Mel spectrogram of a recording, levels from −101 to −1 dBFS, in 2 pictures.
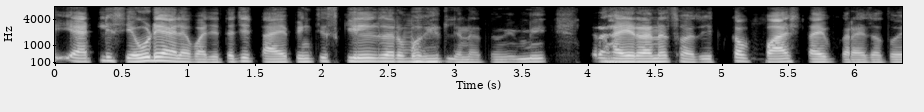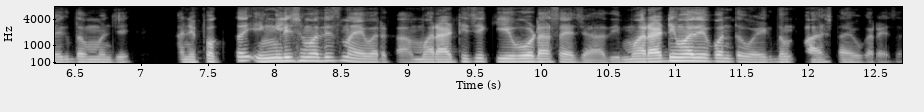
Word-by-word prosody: At least 165 +2 -1
एवढे 185 +5 +6
यायला 165 -5 +5
पाहिजे. 130 -1 -3
त्याची 155 +4 -2
टायपिंगची 150 +4 -2
स्किल 170 -1 +1
जर 160 -1 +2
बघितले 145 -2 0
ना 125 0 -5
तुम्ही, 130 +2 -11
मी 145 +3 -3
तर 165 - -10
हैराणच 150 0 +5
व्हायचो. 140 -2 -4
इतका 145 +5 -3 0.2
फास्ट 145 +1 +3
टाइप 135 -1 +1
करायचा 120 -1 -4
तो 130 - -5
एकदम. 130 +1 -4
म्हणजे 125 0 -7 0.4
आणि 130 +1 -3
फक्त 150 +6 -3
इंग्लिशमध्येच 190 +1 +1
नाही 165 -7 0
बरं 140 -2 -4
का, - - -10
मराठीचे 130 +4 -1
कीबोर्ड 150 0 +2
असायच्या 125 -6 -3
आधी. 120 +2 -10
मराठीमध्ये 175 +5 +6
पण 165 -2 -2
तो 140 -4 -3
एकदम 130 +2 -6
फास्ट 125 +2 -5
टाइप 115 -1 -8
करायचा. 115 +4 -17
145 Hz, 185 wpm, -23 LUFS, 130-160 Hz, 0.4 s, एवढे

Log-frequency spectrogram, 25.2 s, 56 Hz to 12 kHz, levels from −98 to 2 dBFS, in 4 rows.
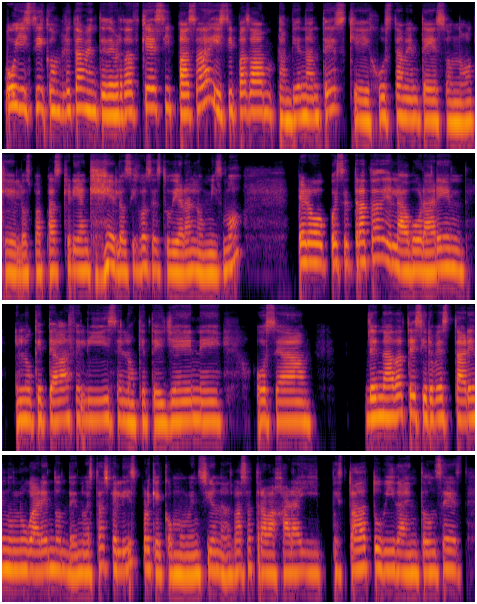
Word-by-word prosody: Uy, 270 -1 +4
y 240 - +2
sí, 240 +3 0
completamente, 230 -1 +2
de 195 0 +5
verdad 205 +2 +2
que 255 +3 +3
sí 245 +1 -2
pasa, 240 +8 +3
y 225 -9 +3
sí 220 +4 -2
pasaba 215 0 +2
también 175 +1 +1
antes, 210 +8 -1
que 160 -1 0
justamente 170 -1 -1
eso, 155 -1 -1
¿no? 155 +1 +2
Que 160 -1 -1
los 150 0 -3
papás 160 +2 -3
querían 170 0 -2
que 160 +6 +3
los 160 -2 -2
hijos 180 +1 -3
estudiaran 160 0 0
lo 160 -2 +1
mismo, 165 - -2 0.7
pero, 220 -1 +3
pues 215 -1 -1
se 215 - -4
trata 230 +5 +1
de 245 -5 0
laborar 165 -2 +2
en, 180 -3 0 0.3
en 175 +1 0
lo 175 -2 -1
que 180 +2 -2
te 175 +1 -3
haga 175 +2 +1
feliz, 175 -1 -4
en 175 -1 -3
lo 160 -1 +1
que 160 +1 -5
te 160 0 0
llene. 170 +1 -1 0.4
O 175 0 -1
sea, 170 0 0 0.7
de 190 +1 +4
nada 200 +2 +3
te 210 -1 +2
sirve 185 0 +1
estar 180 -1 +1
en 190 0 +3
un 180 0 0
lugar 180 -2 0
en 180 +2 -1
donde 170 -4 -3
no 165 0 -1
estás 195 +6 -1
feliz, 185 +5 -3
porque, 190 -5 -2
como 155 -1 0
mencionas, 160 +1 -1
vas 170 +1 -4
a 190 - -6
trabajar 165 -1 -2
ahí, 165 -1 -5
pues, 160 -2 -8
toda 195 +3 -1
tu 195 0 0
vida, 175 -1 -2
entonces, 170 +2 -2
175 Hz, 175 wpm, -29 LUFS, 165-195 Hz, 0.7 s, de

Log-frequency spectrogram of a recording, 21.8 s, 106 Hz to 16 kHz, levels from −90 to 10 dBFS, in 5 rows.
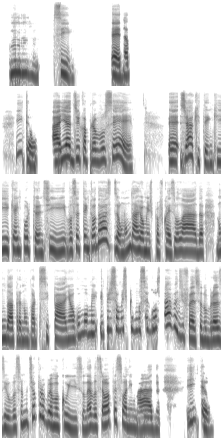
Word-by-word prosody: Uhum. 230 -4 0 0.3
Sim. 205 -8 -2 0.7
É, 200 -3 +7
na 195 +1 +2 2.1
Então. 250 - -2 0.3
Aí 225 +7 +8
a 300 - +9
dica 255 0 0
pra 230 +1 0
você 240 +5 -2
é. 200 - +1 0.7
Eh, 225 -1 +3
já 290 +9 +3
que 235 -6 -7
tem 205 -2 -4
que 225 - -7 0.2
ir - - -5
que 220 - -6
é 220 - +1
importante 215 -1 -3
ir 205 -1 -2
você 210 +4 -4
tem 245 +2 -2
toda 260 +7 -1
a - - +5
razão. 235 - -2
Não 205 +6 -2
dá 250 -4 +3
realmente 205 -3 0
pra 195 - -6
ficar 190 +2 -3
isolada, 200 0 +2 0.2
não 205 0 -2
dá 190 -2 +5
pra 190 -1 -4
não 185 -1 -5
participar 190 +2 -1
em 200 - -4
algum 210 +5 -3
momento 290 +2 -2
e 270 - -7
principalmente, 365 0 -4
porque 360 -3 -5
você 350 +2 -5
gostava 410 +4 +3
de 240 -6 -7
festa 210 -1 +1
no 190 -1 -3
Brasil. 195 0 +2
Você 195 +6 -5
não 265 +2 -2
tinha 360 +9 -3
problema 255 - 0
com 220 - -3
isso, 180 -2 -4
né. 200 +3 +1
Você 210 0 -4
é - - +5
uma 250 +3 +5
pessoa 280 -3 -2
animada. 185 -3 0 0.5
Então. 275 - -1
215 Hz, 170 wpm, -24 LUFS, 195-260 Hz, 2.1 s, a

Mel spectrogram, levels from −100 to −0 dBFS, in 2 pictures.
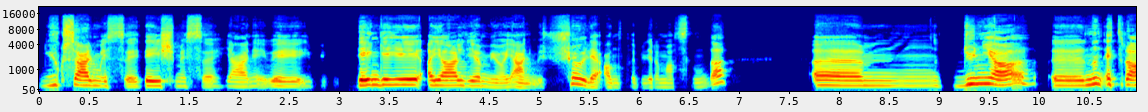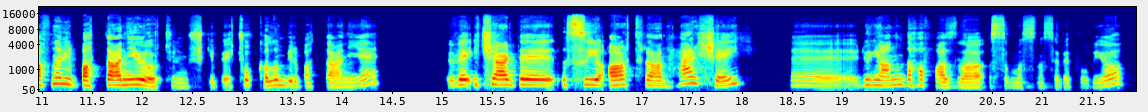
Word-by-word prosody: yükselmesi, 200 - -1
değişmesi, 180 - -2
yani, 170 0 -8
eee, 90 - -7 0.5
dengeyi 230 +1 +7
ayarlayamıyor. 195 -6 0
Yani 145 -2 -3
b - - -18
şöyle 225 - -2
anlatabilirim 155 0 -14
aslında. 155 - -6 0.9
Imm, 200 -2 0 0.3
Dünya, 255 0 +4 0.2
ııı 205 +1 -1
nın 260 +1 +2
etrafına 235 +1 +1
bir 245 -4 -5
battaniye 220 +2 +4
örtülmüş 160 -3 -5
gibi. 475 0 -14
Çok 435 - -8
kalın 210 +4 -5
bir 185 -3 -9
battaniye 170 - -9 0.7
ve 225 +3 +2
içeride 260 - +3
ısıyı 225 -1 0
arttıran 210 -2 +1
her 260 - -2
şey, 245 +1 -4 0.5
ııı, 200 - -12 0.3
Dünya'nın 220 +1 -4
daha 225 0 -5
fazla 165 -6 -6
ısınmasına - - -15
sebep - - -22
oluyor, - - -9
205 Hz, 100 wpm, -23 LUFS, 170-230 Hz, 0.9 s, dengeyi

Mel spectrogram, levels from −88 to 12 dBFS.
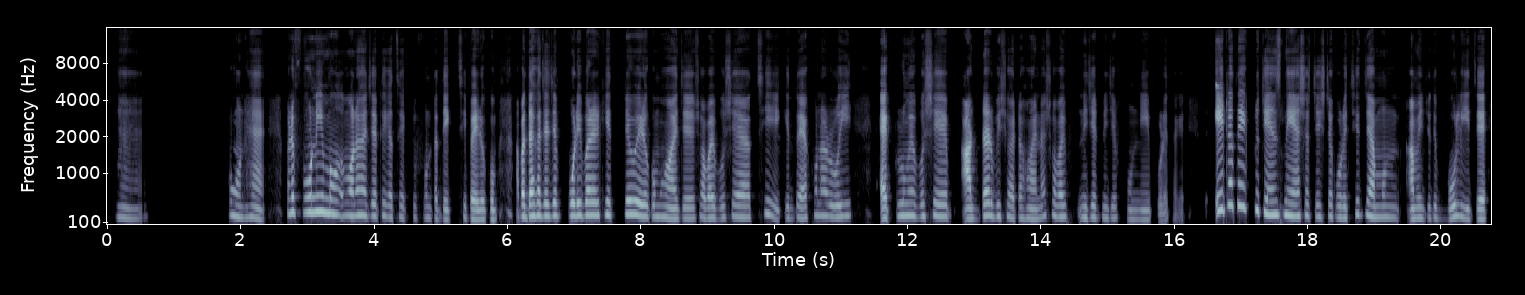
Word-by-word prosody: হ্যাঁ, 190 -2 -9
হ্যাঁ। 175 +3 -17 1.3
phone 210 -4 -3
হ্যাঁ, 180 -4 -1 0.3
মানে 275 +2 +3
phone 285 +1 +4
ই - - +7
ম - - +5 0.3
মনে 225 +1 +4
হয় 225 -1 +1
যে - - +1
ঠিক 220 -2 -8
আছে 195 +2 -20
একটু 190 +1 -23
phone 195 0 -13
টা - - -4
দেখছি 165 +3 -6
বা 170 - +3
এরকম। 165 0 -2 0.3
আবার 215 - +7
দেখা 225 +1 +7
যায় 220 -1 +3
যে 225 - +3 0.2
পরিবারের 230 0 +4
ক্ষেত্রেও 245 +2 0
এরকম 205 -1 0
হয় 180 -1 +2
যে 180 - -2 0.2
সবাই 190 0 +1
বসে 195 +2 -9 0.2
আছি 200 +7 -11 0.2
কিন্তু 190 0 -13
এখন 230 +4 -13
আর 215 - -4
ওই 205 +1 -1 0.6
এক 185 - +1
রুমে 225 0 0
বসে 215 +1 -3 0.4
আড্ডার 180 +6 +4
বিষয়টা 195 -3 -6
হয় 175 -1 -3
না 205 - -8
সবাই 200 -2 -2 0.3
নিজের, 195 +1 -5
নিজের 185 0 -11
phone 165 -1 -13
নিয়েই 160 0 -8
পড়ে - - -13
থাকে। - - -23 0.6
এটাতে 410 +4 +4
একটু 335 -3 -4
change 240 -1 +4
নিয়ে 220 -2 +5
আসার 220 0 -6
চেষ্টা 210 +1 -7
করেছি 190 +3 -5 0.2
যেমন 200 -1 +1 0.4
আমি 185 +1 0
যদি 190 0 -10 0.2
বলি 200 -1 -2
যে 175 0 +4
205 Hz, 175 wpm, -24 LUFS, 185-225 Hz, 1.3 s, ই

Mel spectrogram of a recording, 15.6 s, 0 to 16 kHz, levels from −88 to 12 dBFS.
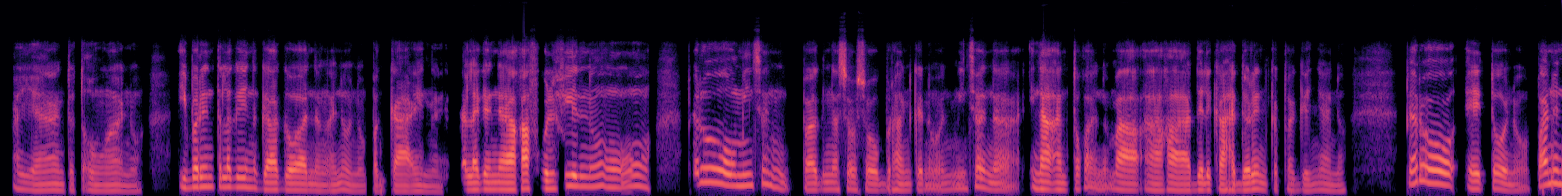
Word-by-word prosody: Ayan 120 -4 -3
totoo 115 -1 -8
nga 110 +1 -4
'no, 100 +3 -12 0.4
iba 175 +2 +4
rin 185 0 +1
talaga 180 -1 0
yung 175 -2 0
nagagawa 130 -4 +2
ng 110 -2 -6
ano 115 +3 -6
'no 105 -1 -10
pagkain, 105 -1 -3
eh, 95 - -18
talagang 130 +1 +1
nakaka-fulfill 145 +8 +4
'no, 185 +1 -2
oo. 175 +1 -1 0.5
Pero 250 -3 +2
minsan 205 - -2
'pag 125 +1 0
nasosobrahan 120 -2 -1
ka 120 - -4
naman 125 - -8
minsan 75 0 -2
na - - -3 0.2
inaantok 135 -2 +2
ka - - -2
'no, - - -9
ma 125 -3 +4
ah, 120 -3 -1
ka 125 - +3
delikado 120 -1 +1
rin 130 -1 +1
kapag 115 -1 -9
ganyan 110 -1 -8
'no. 115 - -21 0.5
Pero 245 -4 +4
ito 145 -3 +1
'no, 110 -1 -8
paano 235 +3 +3
130 Hz, 155 wpm, -22 LUFS, 115-170 Hz, 0.5 s, iba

